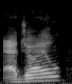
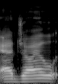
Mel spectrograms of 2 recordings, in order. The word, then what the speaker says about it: agile: an agile mind and you notice i said agile it it does look like agile is also an approved pronunciation i think that just depends on your personality and the context but agile or agile is good and agile lee is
